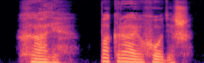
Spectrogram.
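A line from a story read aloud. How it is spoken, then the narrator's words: Breathed against lips. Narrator (Russian): выдохнул мне в губы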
